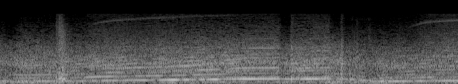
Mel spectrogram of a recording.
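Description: A retro race car in Gran Turismo 7 holds a steady, droning engine note near its limiter, with harmonics that waver up and down, while a faint whine rises in the background; continuous and moderately loud, with no talk.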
